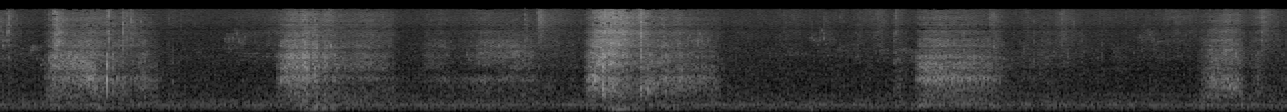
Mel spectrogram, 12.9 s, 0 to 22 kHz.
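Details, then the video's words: One of two male Indian gaur bulls, one young and one old, gives breathy, rasping roars about every three seconds during the mating season, early morning on 18 November 2018, in forest near B.R. Hills, Karnataka. "Indian Gaur : Roaring during mating season. ಕಾಟಿಗಳ ಕಾದಾಟದ ತಯಾರಿ."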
